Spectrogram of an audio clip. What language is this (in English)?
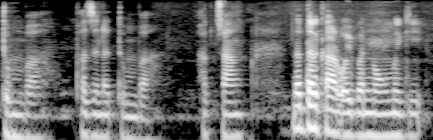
Manipuri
